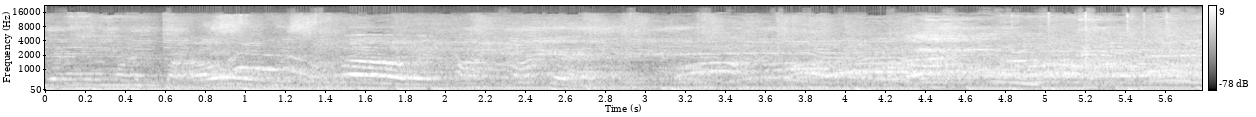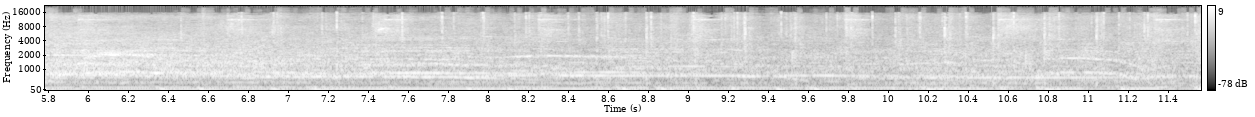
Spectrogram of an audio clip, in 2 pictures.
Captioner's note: crowd cheering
